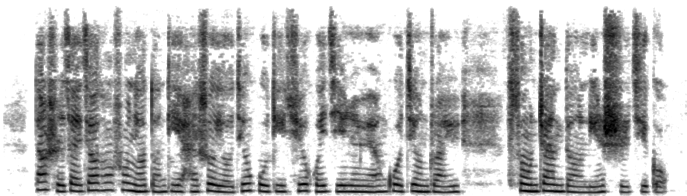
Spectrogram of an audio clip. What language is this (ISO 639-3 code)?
zho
